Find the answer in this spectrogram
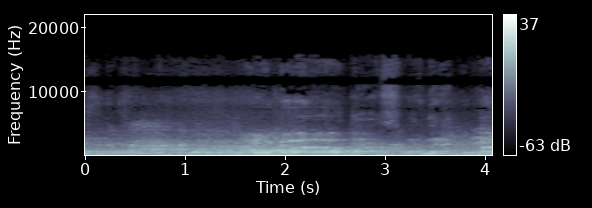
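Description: Indistinct chatter of several people talking at once, echoing in a large indoor ice rink.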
